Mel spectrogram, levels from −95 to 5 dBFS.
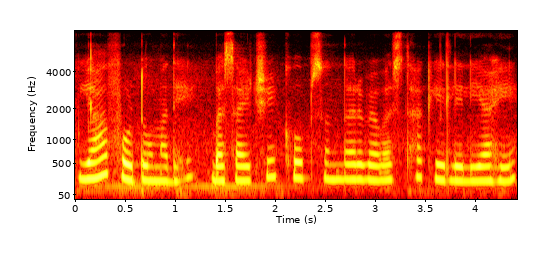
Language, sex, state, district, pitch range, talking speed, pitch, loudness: Marathi, female, Maharashtra, Gondia, 225-260 Hz, 120 wpm, 235 Hz, -17 LUFS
